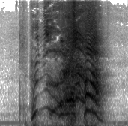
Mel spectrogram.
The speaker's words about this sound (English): I'm about to warn you. I'm about to sneeze.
